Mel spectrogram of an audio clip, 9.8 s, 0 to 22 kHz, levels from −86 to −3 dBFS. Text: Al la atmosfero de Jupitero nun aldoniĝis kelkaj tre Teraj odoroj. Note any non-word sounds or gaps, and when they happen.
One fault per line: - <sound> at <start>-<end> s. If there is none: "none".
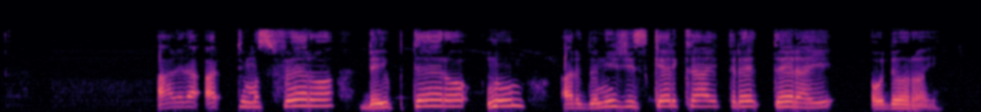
none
